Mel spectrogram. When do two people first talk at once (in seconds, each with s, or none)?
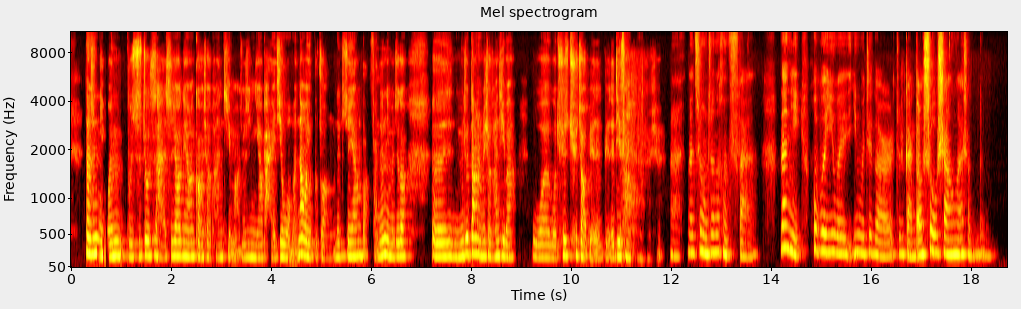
none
